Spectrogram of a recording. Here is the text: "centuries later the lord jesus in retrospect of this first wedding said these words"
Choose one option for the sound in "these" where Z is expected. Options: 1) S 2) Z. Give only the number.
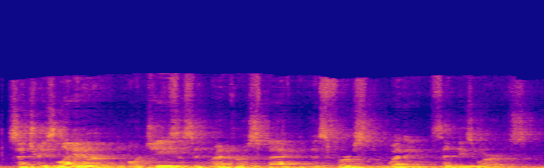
2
